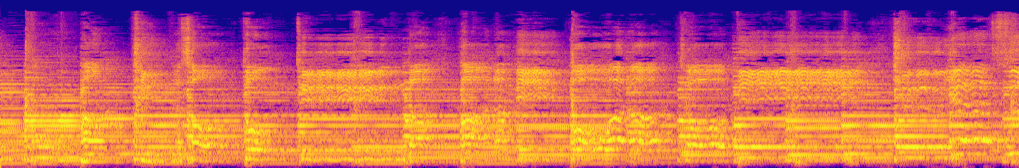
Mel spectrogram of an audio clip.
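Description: A man singing a gospel song in long held notes with a wavering vibrato, over instrumental accompaniment.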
